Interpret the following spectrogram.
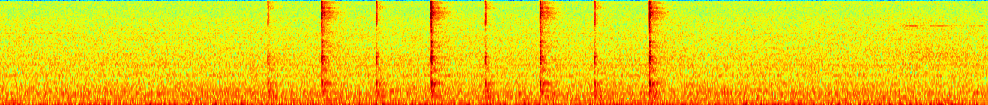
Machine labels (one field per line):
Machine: valve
